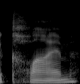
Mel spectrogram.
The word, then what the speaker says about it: climb: what's interesting here is we have the silent B CLI M B climb climb it's silent the word ends with the M sound which is formed when we when we touch our lips together climb climb mmm climb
